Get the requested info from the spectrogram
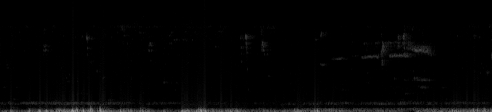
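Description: Wind buffeting the phone's microphone in an irregular low rumble, over a faint steady hum from the field. A few brief, faint high bird chirps come near the end.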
